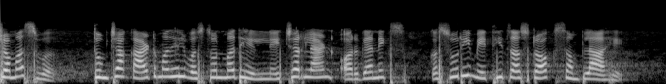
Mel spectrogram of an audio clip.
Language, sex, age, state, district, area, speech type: Marathi, female, 30-45, Maharashtra, Buldhana, urban, read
